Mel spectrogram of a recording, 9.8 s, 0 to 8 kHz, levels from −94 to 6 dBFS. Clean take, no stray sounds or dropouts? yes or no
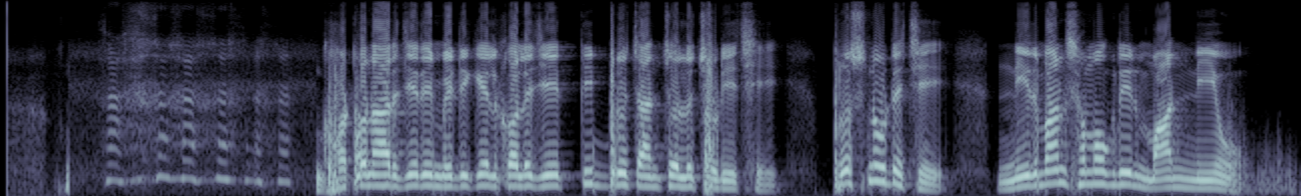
no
